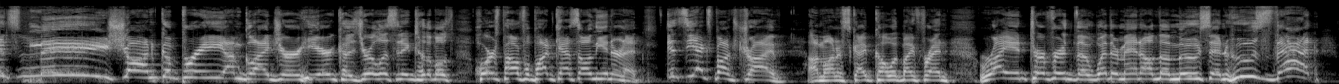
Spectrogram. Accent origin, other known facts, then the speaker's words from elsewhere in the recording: Canada; we're all Canadian here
